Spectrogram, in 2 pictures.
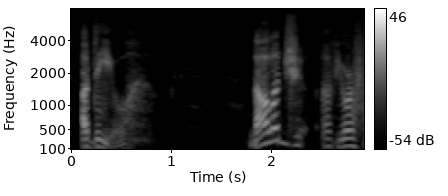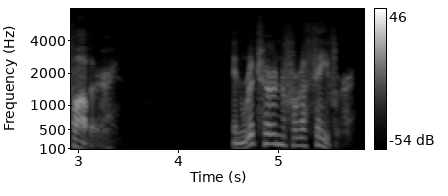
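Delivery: lightly voiced ailing mage, high; labored old mage. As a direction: offer it with effort. Mage struggles to offer a bargain.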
